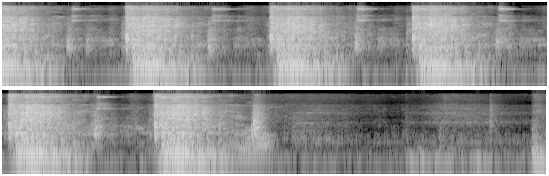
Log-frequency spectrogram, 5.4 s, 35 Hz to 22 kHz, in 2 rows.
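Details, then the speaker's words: Rebuilt Stihl 025 chainsaw with new Meteor top end: five even rope pulls about a second apart, each a brief whirring crank with no firing or catch; cranks but won't start, air leak and carburetor to be checked. "not going to go you guys uh that's what we go through though"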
